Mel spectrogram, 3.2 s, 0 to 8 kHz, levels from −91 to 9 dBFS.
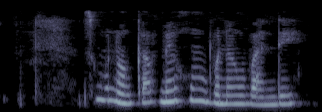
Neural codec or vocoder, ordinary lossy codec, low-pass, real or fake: none; MP3, 24 kbps; 7.2 kHz; real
